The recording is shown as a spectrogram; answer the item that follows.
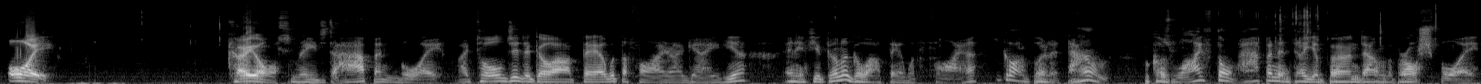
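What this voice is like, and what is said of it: Weird character voice. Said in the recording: “there's this weird voice you begin to hear.”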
